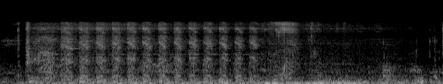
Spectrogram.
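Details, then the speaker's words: Non-running Opel on first start, only the belt fitted, water pump leaking: catches and stumbles with an uneven, lumpy firing beat that never settles; misfire suspected from bad spark plug contact, unconfirmed. "Sounds like you have bad contact on spark plugs."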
